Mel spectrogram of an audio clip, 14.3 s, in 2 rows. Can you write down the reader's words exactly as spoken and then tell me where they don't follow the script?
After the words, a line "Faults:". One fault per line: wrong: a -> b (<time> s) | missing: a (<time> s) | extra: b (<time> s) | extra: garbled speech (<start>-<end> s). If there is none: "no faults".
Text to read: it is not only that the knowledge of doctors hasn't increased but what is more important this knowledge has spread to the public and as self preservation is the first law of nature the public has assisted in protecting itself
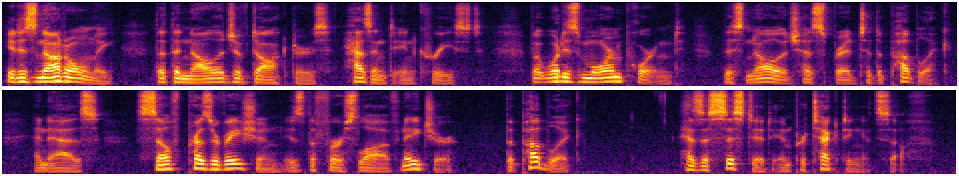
it is not only that the knowledge of doctors hasn't increased but what is more important this knowledge has spread to the public and as self preservation is the first law of nature the public has assisted in protecting itself
Faults:
no faults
